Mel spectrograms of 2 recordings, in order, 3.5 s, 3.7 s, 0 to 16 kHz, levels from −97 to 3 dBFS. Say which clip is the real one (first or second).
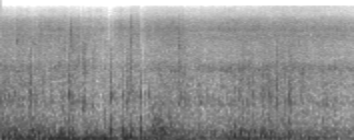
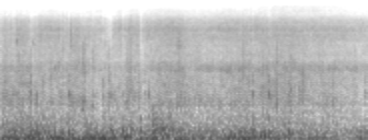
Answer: first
